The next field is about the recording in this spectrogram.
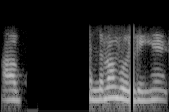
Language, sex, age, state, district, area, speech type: Urdu, female, 18-30, Uttar Pradesh, Mirzapur, rural, conversation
